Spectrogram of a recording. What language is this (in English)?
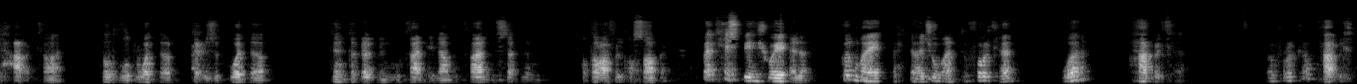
Arabic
